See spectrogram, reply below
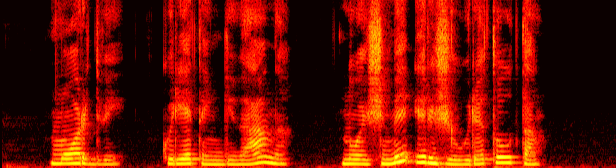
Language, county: Lithuanian, Šiauliai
